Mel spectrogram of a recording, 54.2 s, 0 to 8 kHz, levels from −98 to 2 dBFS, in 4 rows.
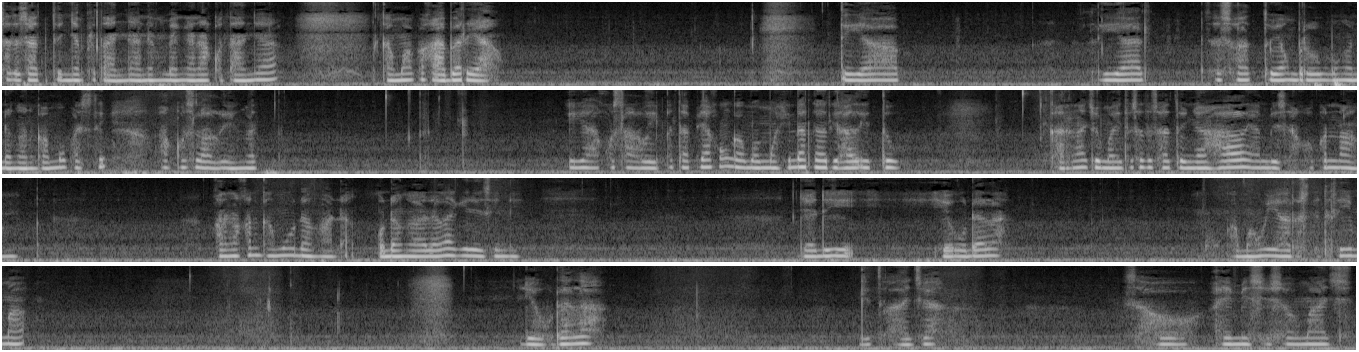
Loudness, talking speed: -30 LUFS, 80 wpm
